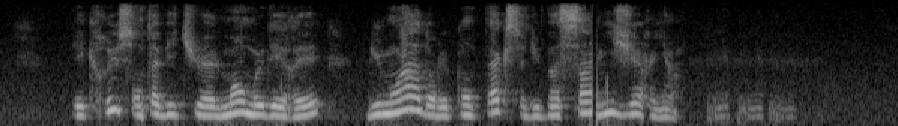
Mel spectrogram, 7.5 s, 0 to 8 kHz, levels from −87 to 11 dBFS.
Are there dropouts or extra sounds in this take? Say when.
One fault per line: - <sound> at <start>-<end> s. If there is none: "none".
- laugh at 5.9-6.6 s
